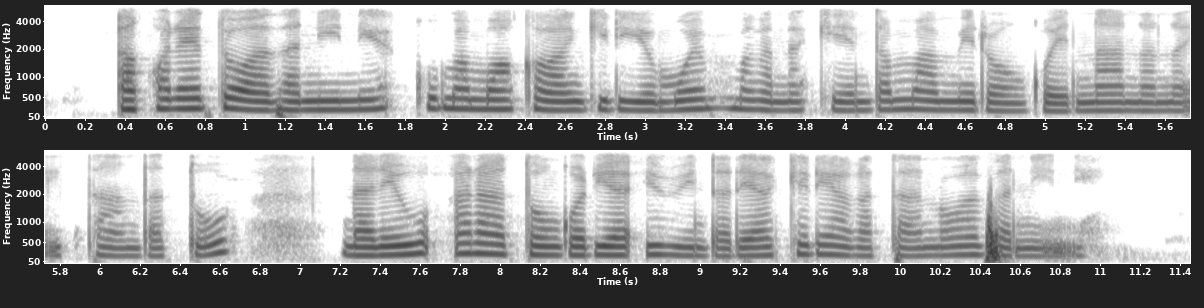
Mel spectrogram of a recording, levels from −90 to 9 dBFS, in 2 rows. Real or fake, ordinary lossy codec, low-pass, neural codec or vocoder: real; Opus, 24 kbps; 5.4 kHz; none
